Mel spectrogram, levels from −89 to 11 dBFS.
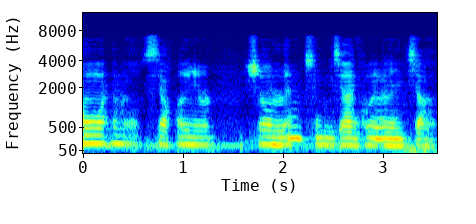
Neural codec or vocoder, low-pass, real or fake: codec, 16 kHz, 1 kbps, FunCodec, trained on Chinese and English, 50 frames a second; 7.2 kHz; fake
